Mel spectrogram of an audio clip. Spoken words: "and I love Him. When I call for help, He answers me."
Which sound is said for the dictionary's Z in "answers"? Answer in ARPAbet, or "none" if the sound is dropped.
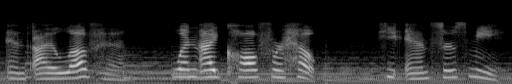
Z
